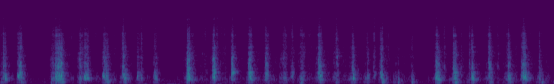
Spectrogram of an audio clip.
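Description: A wooden stylus makes dense scratching strokes across a flat scratch-art card of black wax-coated paper while the other hand steadies the sheet. Some thirty short, dry rasping scrapes come in quick bursts with brief pauses between runs, each stopping almost at once with no ring.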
